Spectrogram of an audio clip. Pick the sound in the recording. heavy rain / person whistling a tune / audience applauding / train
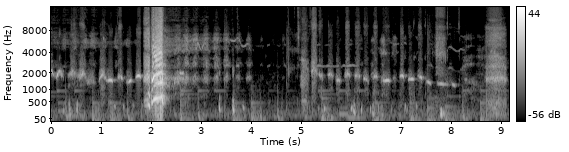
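person whistling a tune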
